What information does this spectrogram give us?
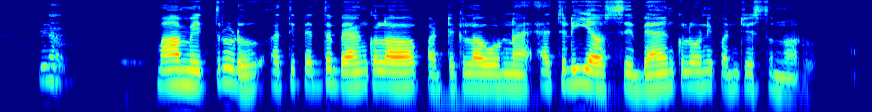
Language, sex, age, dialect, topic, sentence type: Telugu, male, 31-35, Central/Coastal, banking, statement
